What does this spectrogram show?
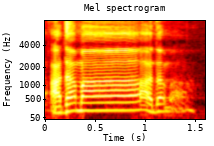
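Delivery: searching call, vowels held long; God calling out. Acted. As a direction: call out slowly for someone hidden. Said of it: "창세기 말씀 보면요".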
